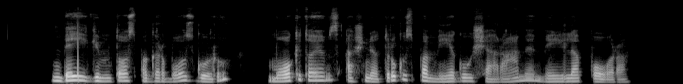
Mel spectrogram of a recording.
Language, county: Lithuanian, Kaunas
